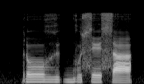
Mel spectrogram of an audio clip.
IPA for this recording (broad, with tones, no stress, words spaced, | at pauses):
ɾoː˦ ɣɨ˧ɡ͡bu˧se˧ sa˨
